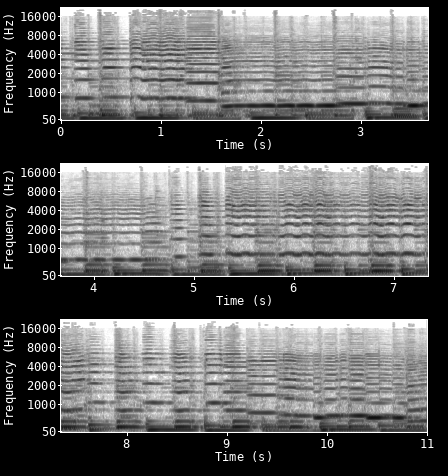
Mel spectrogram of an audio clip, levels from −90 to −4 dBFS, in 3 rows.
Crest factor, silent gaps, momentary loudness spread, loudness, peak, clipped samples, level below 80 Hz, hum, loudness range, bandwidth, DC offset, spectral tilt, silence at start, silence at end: 14 dB; none; 5 LU; -18 LUFS; -4 dBFS; under 0.1%; -32 dBFS; none; 2 LU; over 20 kHz; under 0.1%; -5 dB/octave; 0 s; 0 s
